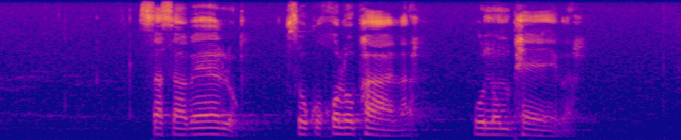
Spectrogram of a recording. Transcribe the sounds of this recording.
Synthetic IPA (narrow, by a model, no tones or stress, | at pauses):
sasaɓɛlɔ̰sok̬ʼuxɔlɔpʰala | unom̩pʰɛːla̰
